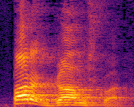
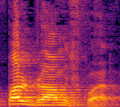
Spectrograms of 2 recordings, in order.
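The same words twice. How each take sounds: The two takes are said the same way.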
